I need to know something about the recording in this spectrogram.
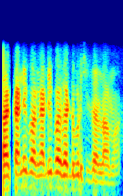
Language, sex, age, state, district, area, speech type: Tamil, male, 18-30, Tamil Nadu, Nagapattinam, rural, conversation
